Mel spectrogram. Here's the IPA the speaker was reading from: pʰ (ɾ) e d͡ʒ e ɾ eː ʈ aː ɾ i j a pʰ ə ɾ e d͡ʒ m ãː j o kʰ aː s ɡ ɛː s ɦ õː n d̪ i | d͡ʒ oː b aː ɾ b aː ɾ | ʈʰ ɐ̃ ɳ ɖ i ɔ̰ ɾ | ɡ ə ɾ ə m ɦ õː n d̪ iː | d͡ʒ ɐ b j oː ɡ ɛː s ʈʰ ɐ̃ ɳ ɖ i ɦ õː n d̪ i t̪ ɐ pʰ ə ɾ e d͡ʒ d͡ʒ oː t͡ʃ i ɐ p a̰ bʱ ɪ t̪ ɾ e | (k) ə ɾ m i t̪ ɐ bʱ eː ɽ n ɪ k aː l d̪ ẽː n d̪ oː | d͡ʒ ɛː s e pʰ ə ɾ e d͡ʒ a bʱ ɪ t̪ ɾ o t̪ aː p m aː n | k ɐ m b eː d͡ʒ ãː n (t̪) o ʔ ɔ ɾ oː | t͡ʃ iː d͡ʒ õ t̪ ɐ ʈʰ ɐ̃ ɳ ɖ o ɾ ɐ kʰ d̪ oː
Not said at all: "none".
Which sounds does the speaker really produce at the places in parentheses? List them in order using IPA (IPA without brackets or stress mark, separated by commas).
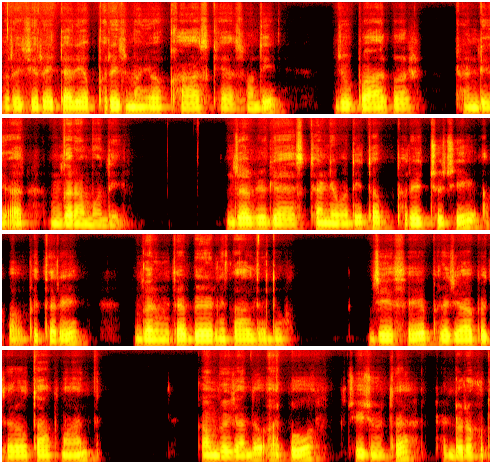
ɾ, ɡ, d̪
